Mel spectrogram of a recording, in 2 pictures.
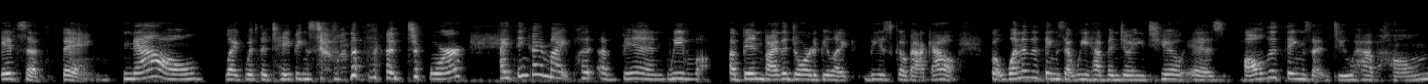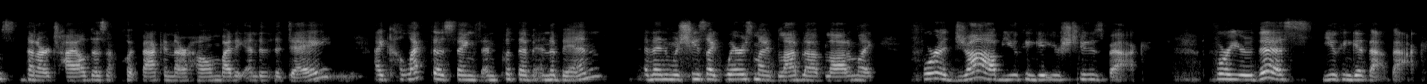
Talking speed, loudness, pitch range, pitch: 225 wpm, -25 LUFS, 210-250 Hz, 230 Hz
